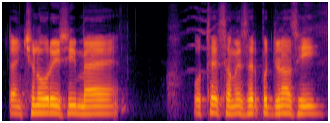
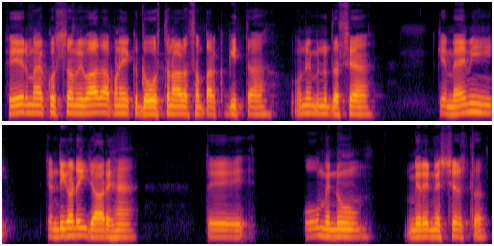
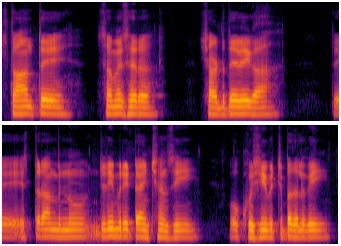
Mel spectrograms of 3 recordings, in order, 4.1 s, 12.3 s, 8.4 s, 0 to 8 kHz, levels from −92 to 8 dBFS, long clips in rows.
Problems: background sounds at intervals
